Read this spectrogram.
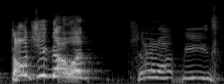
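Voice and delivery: shrill, high, slow mock fury; angry neighbor. Angry neighbor snapping at the smug man, high mock fury.

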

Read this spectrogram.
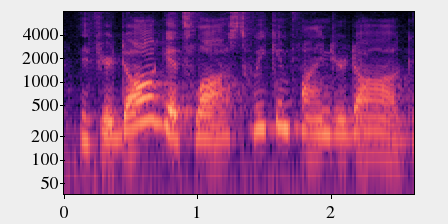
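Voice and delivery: syrupy mock advert; mock sales pitch. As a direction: sell it like a sweet commercial. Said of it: "what they sold it as".

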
